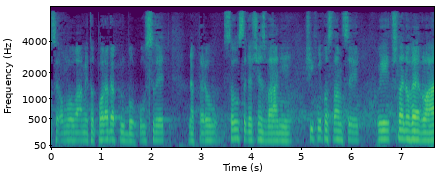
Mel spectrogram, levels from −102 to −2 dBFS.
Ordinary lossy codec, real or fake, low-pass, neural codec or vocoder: MP3, 32 kbps; fake; 7.2 kHz; codec, 44.1 kHz, 2.6 kbps, DAC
